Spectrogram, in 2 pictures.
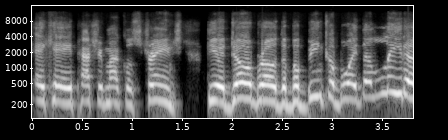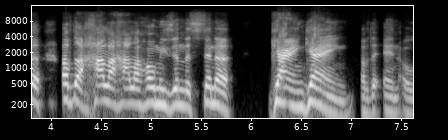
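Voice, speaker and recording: Male podcast host: high, dry, hyped-up and chatty, hosting a guest on a video call. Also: no echo. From United States. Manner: hype-man energy, big shout-outs, loose and chatty. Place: home room full of toys and collectibles.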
